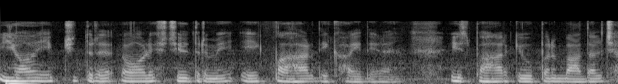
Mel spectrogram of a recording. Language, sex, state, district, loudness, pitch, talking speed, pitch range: Hindi, male, Uttarakhand, Tehri Garhwal, -20 LUFS, 140 Hz, 205 wpm, 135-150 Hz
